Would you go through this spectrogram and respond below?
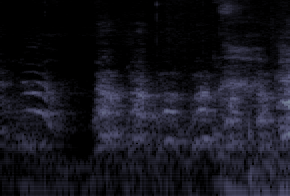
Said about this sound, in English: That'll be the dog barking. There's another dog going past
